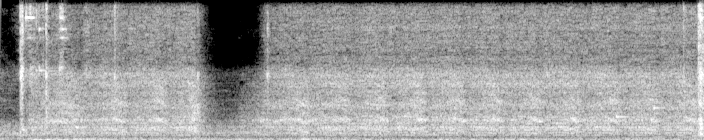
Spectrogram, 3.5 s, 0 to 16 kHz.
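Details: Honda Civic EF sedan, crank no start after timing belt job with new distributor and spark plugs: starter churns steadily over three seconds with even compression pulses but never fires; compression 90–115 psi.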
